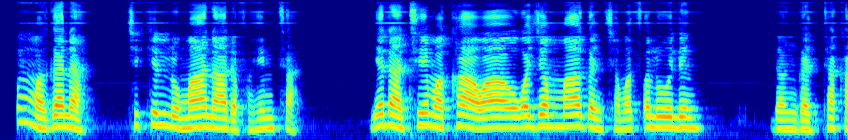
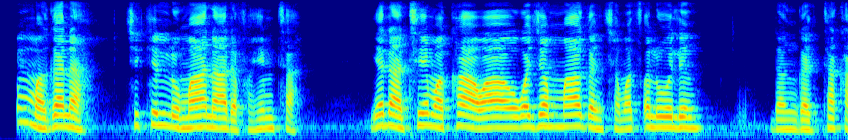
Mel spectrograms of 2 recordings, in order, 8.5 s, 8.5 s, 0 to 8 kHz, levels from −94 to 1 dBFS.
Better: second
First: noise reduction (neural mask model DeepFilterNet 3)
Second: none

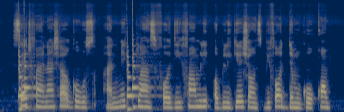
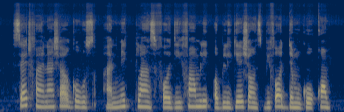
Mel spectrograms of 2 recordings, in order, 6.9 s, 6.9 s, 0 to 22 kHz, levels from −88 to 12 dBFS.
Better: second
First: background sound (Alarm); 1 dB below the speech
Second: none

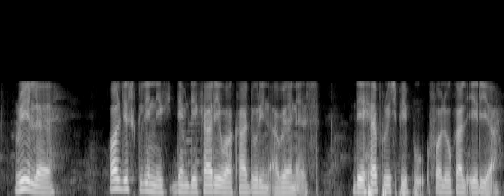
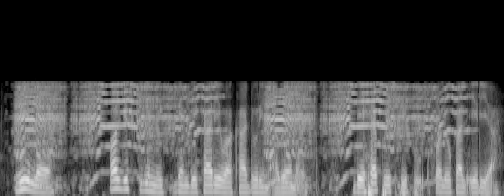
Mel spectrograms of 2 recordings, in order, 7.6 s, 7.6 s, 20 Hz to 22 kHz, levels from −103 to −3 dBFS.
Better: first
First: none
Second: background sound (Squeak); 6 dB below the speech

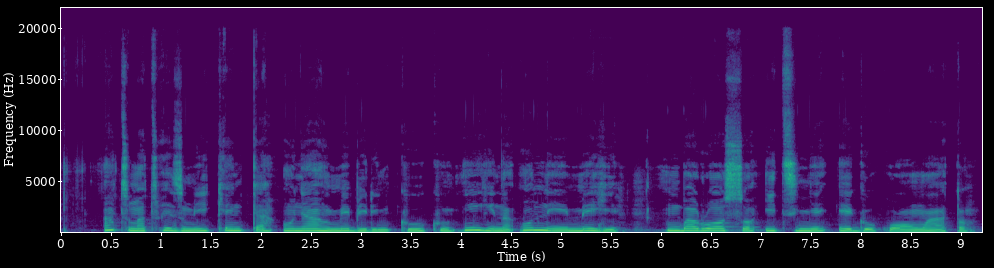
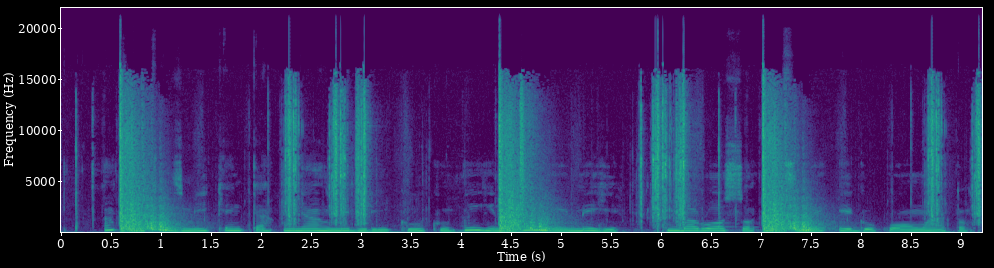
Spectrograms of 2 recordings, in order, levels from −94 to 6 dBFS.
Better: first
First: none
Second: background sound (Gunshot, gunfire); 3 dB above the speech

